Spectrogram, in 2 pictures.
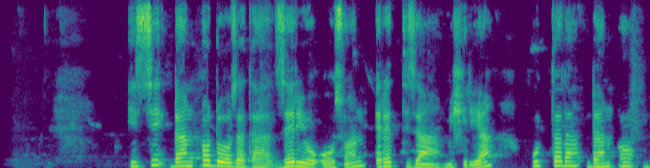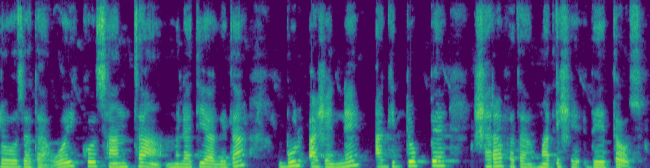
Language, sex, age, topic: Gamo, male, 25-35, agriculture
